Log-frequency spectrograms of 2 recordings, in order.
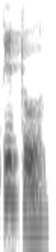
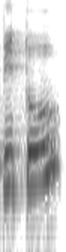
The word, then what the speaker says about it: pitu: Olha o pitu, perceba que o tu é a sílaba forte.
